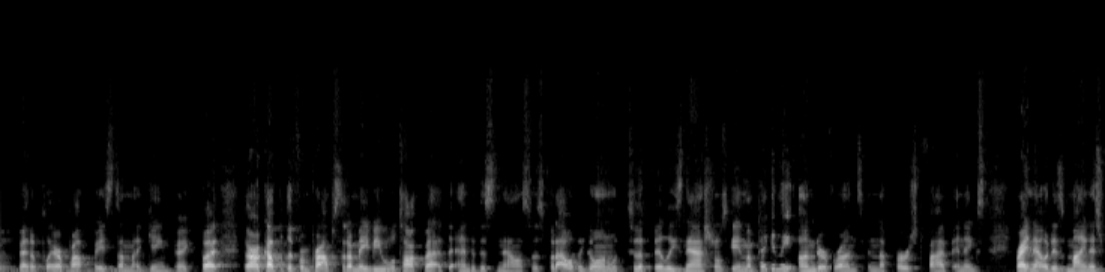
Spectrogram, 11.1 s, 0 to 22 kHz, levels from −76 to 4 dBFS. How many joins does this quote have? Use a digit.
1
